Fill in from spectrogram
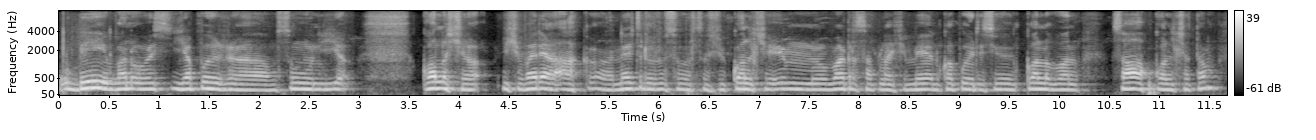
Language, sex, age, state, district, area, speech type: Kashmiri, male, 18-30, Jammu and Kashmir, Kupwara, rural, spontaneous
